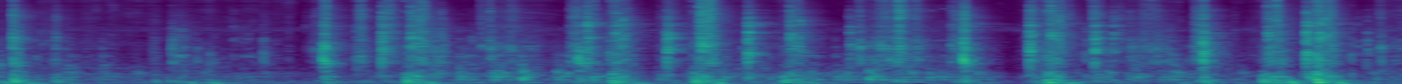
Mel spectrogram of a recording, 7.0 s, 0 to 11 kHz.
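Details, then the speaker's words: Stihl FS55 brushcutter with new exhaust fitted; soft puffs and clicks with each cord pull, 'fup, fup' at exhaust, showing it breathes freely and the muffler is clear. "Tá vendo? Ele dá o fup, fup no escapamento. Por quê? Porque ele está livre, ele está limpo."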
